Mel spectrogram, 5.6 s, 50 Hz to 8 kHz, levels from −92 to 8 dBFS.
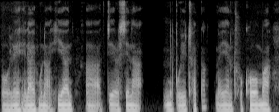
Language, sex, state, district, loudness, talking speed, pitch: Mizo, male, Mizoram, Aizawl, -20 LUFS, 170 wpm, 90 Hz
